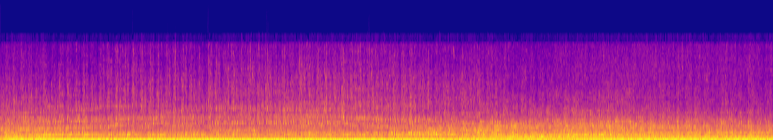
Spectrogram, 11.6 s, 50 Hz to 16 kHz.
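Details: Camaro ZL1 V8 that had been missing and stuttering, after a damaged spark plug was replaced: steady, even idle with a deep smooth burble and no misses, knocks or ticks; sounds normal and fixed.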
